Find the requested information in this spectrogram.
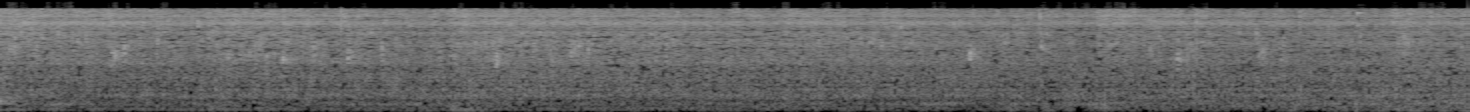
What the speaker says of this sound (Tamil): இப்ப நம்ம மிக்ஸ் பண்ணி வச்சிருக்க வாழைக்காய் பீஸுகளை சேர்த்துடலாம்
